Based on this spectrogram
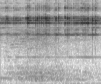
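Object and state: Empty vessel with a loose object rattling inside.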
